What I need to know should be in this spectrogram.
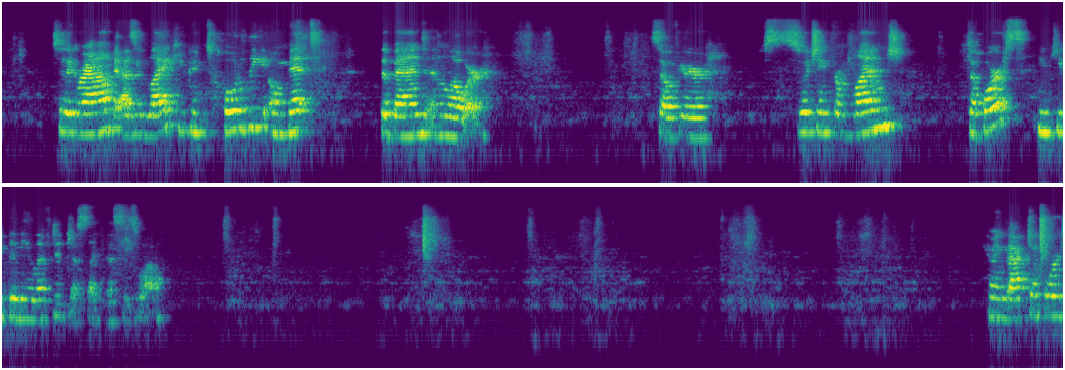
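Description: A woman speaks calmly and steadily, close to a microphone, with pauses between phrases.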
